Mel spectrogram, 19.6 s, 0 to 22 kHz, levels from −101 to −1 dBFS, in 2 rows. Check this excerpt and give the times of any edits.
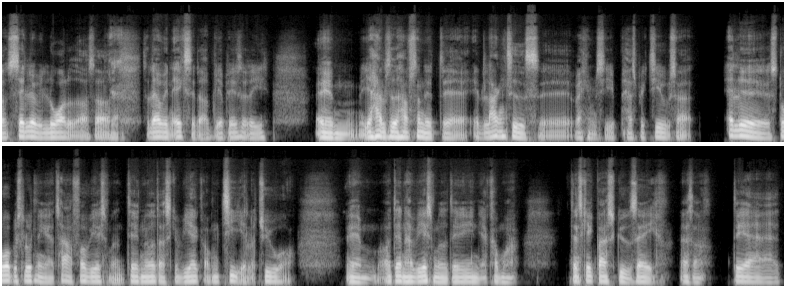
none

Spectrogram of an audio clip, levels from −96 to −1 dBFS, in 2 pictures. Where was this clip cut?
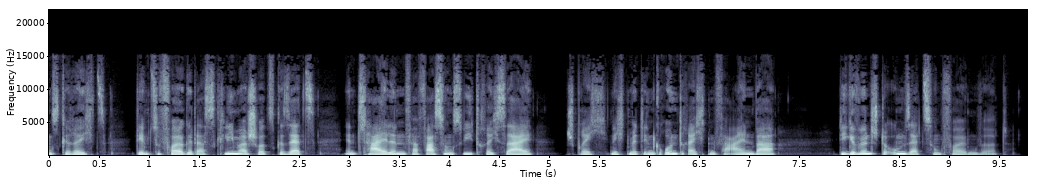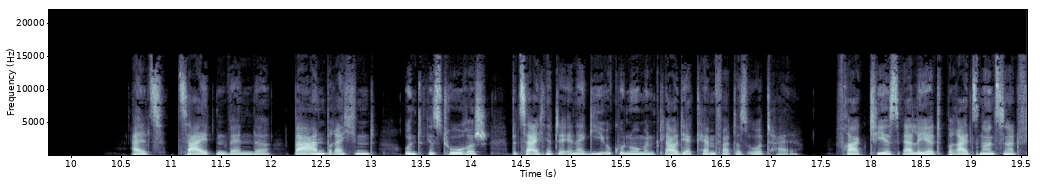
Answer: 0:13.6
0:17.6

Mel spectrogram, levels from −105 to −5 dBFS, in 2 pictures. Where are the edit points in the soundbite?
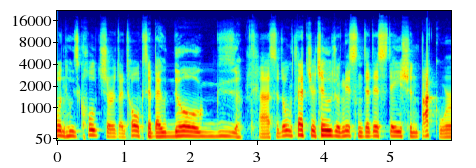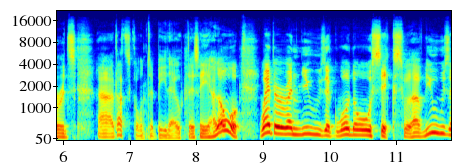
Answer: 0:03.0
0:07.8
0:09.0

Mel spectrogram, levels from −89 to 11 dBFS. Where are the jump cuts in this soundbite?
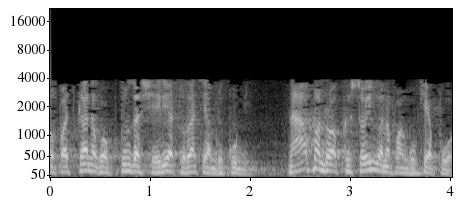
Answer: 0:02.3

